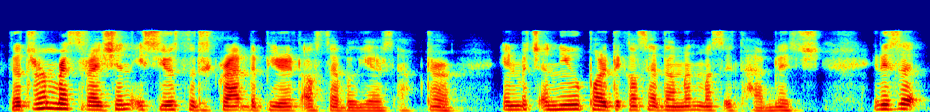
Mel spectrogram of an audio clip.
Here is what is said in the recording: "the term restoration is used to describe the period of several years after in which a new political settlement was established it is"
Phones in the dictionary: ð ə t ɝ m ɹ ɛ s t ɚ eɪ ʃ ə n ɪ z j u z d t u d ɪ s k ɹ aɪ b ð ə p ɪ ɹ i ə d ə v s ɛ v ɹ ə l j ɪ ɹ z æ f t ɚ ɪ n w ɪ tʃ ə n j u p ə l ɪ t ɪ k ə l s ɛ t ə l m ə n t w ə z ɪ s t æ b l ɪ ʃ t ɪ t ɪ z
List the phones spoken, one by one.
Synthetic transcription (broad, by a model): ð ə t ɝ m ɹ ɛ s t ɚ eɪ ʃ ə n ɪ s j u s t u d ɪ s k ɹ aɪ b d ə p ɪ ɹ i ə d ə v s ɛ v ɹ ə l j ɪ ɹ s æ f t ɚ ɪ n w ɪ tʃ ə n j u p ə l ɪ t ɪ k ə l s ɛ t ə l m ə n t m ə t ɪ s t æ b l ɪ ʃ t ɪ t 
